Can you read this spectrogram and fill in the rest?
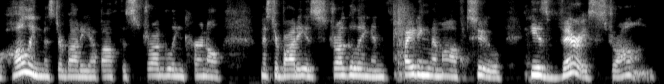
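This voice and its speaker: A woman's voice: mid-range voice, slight background noise. A woman narrating stage directions at a live table read of a film script.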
